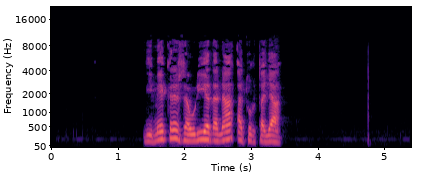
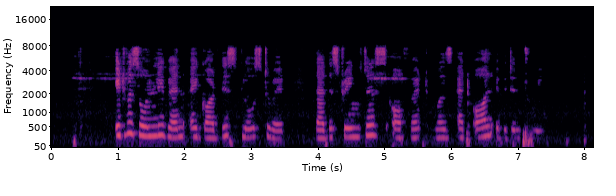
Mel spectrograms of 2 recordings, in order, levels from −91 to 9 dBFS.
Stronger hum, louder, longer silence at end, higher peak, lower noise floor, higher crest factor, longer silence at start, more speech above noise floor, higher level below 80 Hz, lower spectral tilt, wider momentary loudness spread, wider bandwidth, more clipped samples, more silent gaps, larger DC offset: neither; first, -26 LUFS vs -39 LUFS; first, 1.95 s vs 0.75 s; first, -8 dBFS vs -16 dBFS; first, -82 dBFS vs -73 dBFS; about the same, 22 dB vs 24 dB; first, 1.4 s vs 0.35 s; first, 57 dB vs 34 dB; second, -78 dBFS vs -70 dBFS; first, -5 dB/octave vs -2.5 dB/octave; second, 11 LU vs 14 LU; first, 9.8 kHz vs 8.4 kHz; neither; neither; neither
